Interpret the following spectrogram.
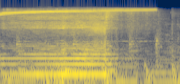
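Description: Electronic power-up sound effect for a toy car's speed-booster transformation: a high whine, just swept up, held over a loud buzzing hum. The hum fades about a second and a half in, then the whine cuts off suddenly.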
